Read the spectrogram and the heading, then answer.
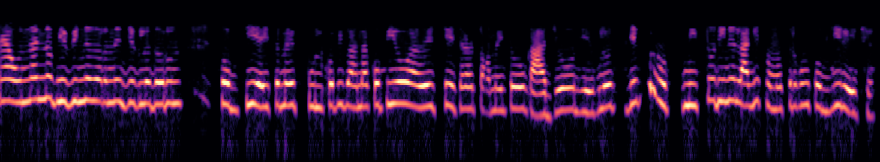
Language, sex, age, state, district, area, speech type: Bengali, female, 18-30, West Bengal, Uttar Dinajpur, rural, conversation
